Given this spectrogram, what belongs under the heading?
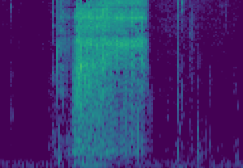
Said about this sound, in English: Okay, the next thing that you're going to do is slurp it. That is, take it in your mouth, draw some air over it, and that opens up the flavors. Okay, here we go.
